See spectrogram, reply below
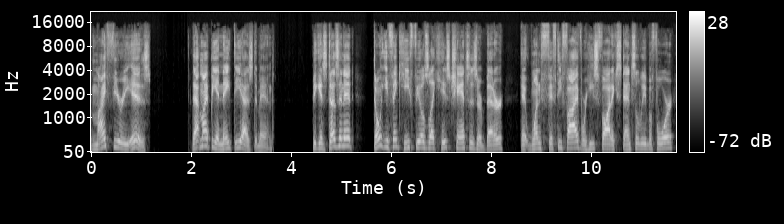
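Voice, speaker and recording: A man co-hosting sports radio talk, laying out his theories in an animated way. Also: mid-range voice, no echo, studio quality.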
